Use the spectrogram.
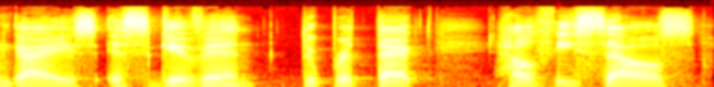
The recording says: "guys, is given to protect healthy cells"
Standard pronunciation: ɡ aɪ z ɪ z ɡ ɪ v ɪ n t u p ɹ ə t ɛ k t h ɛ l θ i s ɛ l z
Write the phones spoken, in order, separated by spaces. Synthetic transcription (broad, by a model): ɡ aɪ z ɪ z ɡ ɪ v ɪ n t u p ɹ ə t ɛ k t h ɛ l θ i s ɛ l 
